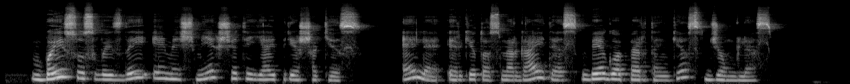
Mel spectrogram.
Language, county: Lithuanian, Vilnius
